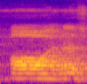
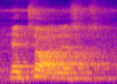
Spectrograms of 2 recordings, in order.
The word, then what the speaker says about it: honest: We won't pronounce h. So h is silent. You won't say h honest, wrong.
